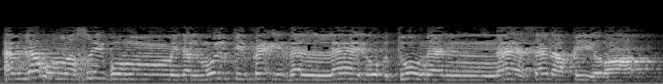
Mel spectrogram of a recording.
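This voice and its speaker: A man with an Egyptian Arabic accent teaching Quran recitation rules in a classroom lecture, quizzing students and chanting example verses. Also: very high-pitched. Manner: quizzing students, prompting answers. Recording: dull echoey classroom recording, faint noise.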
